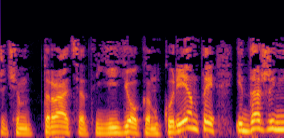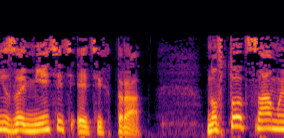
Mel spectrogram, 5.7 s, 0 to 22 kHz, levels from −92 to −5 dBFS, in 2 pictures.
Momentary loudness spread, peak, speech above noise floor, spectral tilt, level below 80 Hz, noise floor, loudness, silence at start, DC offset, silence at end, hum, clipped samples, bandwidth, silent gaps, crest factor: 5 LU; -4 dBFS; 33 dB; -5.5 dB/octave; -50 dBFS; -51 dBFS; -19 LUFS; 0 s; under 0.1%; 0 s; none; under 0.1%; 8.6 kHz; none; 14 dB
